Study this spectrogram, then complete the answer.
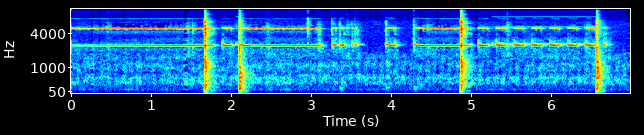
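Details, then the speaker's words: Repaired Lawn Flite mower starter solenoid bench-tested with continuity tester: crisp contact clicks each time power is applied, with steady high beep confirming continuity; solenoid switching properly after repair. "and the continuity is there so it is now a functioning solenoid"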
